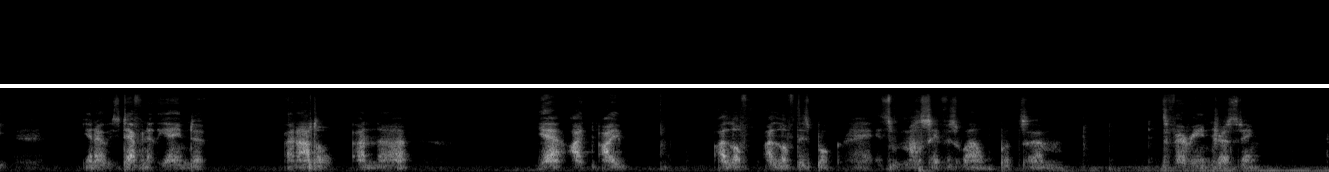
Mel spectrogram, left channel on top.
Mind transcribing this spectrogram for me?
You know, it's definitely aimed at an adult, and yeah, I love this book. It's massive as well, but it's very interesting.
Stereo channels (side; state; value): left; silent; digital silence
